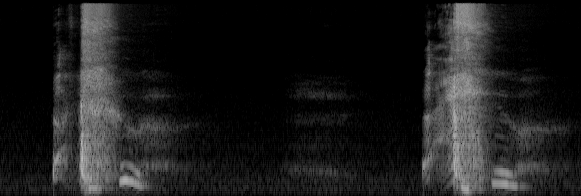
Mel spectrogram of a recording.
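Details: Fit of sneezing in someone highly allergic to dust: two forceful sneezes, each with a sharp inward catch and then an explosive burst, several seconds apart.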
